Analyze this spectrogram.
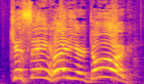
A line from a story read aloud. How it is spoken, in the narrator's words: Zell bellowed, probably in relief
